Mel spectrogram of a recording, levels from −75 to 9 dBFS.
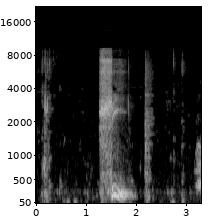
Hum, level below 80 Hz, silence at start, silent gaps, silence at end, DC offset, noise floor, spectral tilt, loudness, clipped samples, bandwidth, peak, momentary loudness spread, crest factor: none; -46 dBFS; 0.1 s; none; 0 s; under 0.1%; -44 dBFS; -3.5 dB/octave; -13 LUFS; under 0.1%; 9.6 kHz; 0 dBFS; 19 LU; 18 dB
